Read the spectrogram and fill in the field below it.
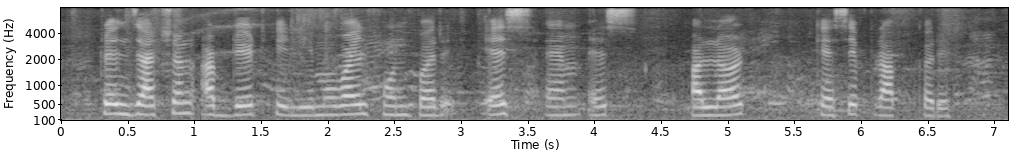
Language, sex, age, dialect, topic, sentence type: Hindi, female, 18-24, Marwari Dhudhari, banking, question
